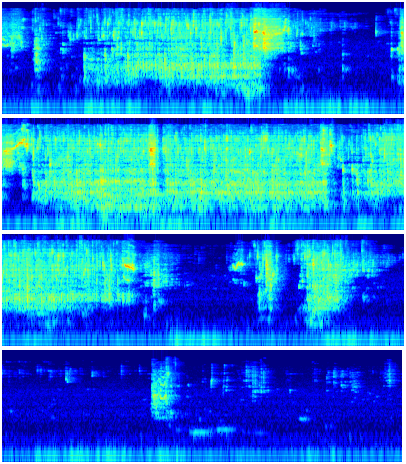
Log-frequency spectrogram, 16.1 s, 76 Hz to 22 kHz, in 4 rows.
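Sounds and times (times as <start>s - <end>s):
liquid pouring into container: 0.6s - 3.2s, 4.2s - 9.8s, 10.6s - 12.8s.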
